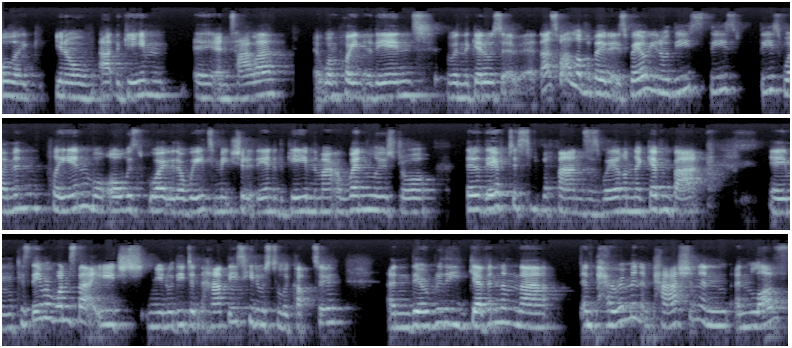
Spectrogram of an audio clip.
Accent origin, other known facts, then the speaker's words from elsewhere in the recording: Scotland, United Kingdom; I'm Scottish, born and bred, and love Scotland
